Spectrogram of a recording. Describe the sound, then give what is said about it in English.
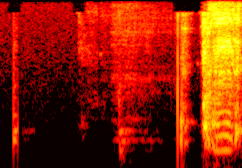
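Coughing from a person: a few harsh, noisy bursts spread across the moment, with quieter breathy throat sounds between them, ending in one sharp cough and a longer, louder rasping burst. “Excuse me, y'all, for the coughing.”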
